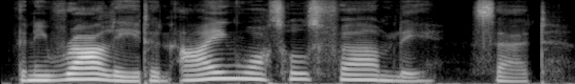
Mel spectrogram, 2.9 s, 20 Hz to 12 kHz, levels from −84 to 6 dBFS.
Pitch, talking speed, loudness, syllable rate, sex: 195 Hz, 165 wpm, -18 LUFS, 5.0 syllables/s, female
